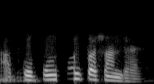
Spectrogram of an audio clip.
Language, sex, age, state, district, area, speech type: Hindi, female, 60+, Bihar, Madhepura, urban, conversation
